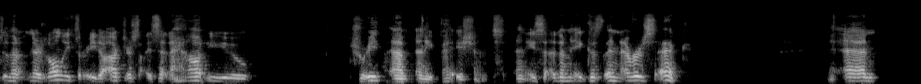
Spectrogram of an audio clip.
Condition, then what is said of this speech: Spasmodic dysphonia. So you will notice that his voice sounds a little bit different.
